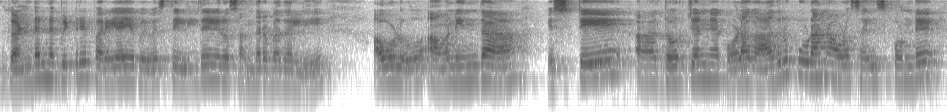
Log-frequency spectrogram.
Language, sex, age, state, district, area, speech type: Kannada, female, 45-60, Karnataka, Koppal, rural, spontaneous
